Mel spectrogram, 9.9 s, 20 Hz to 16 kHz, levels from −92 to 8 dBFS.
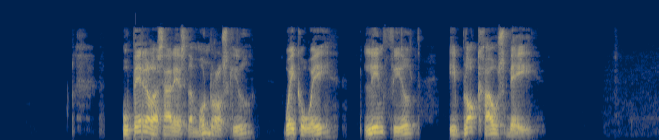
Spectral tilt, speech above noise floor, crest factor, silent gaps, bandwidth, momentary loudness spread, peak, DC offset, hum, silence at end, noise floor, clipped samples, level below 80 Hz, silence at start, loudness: -4 dB/octave; over 73 dB; 18 dB; 3.89-3.99 s; 7.8 kHz; 14 LU; 0 dBFS; under 0.1%; none; 1.95 s; under -90 dBFS; under 0.1%; -58 dBFS; 1.85 s; -17 LUFS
